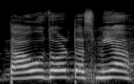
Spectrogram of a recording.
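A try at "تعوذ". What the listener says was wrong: ताऊज़ नहीं होता, तावुज़ होता है। ये देखें, ता ज़बर ता, आइन वाव ज़बर औ, ताऊ वाव पेश वू, तावुज़ वाव जाल पेश वुज़, ठीक है।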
